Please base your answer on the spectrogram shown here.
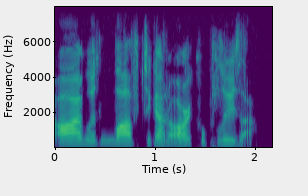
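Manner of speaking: normal talking voice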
